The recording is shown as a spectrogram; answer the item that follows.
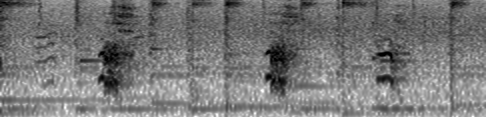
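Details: Female capuchin monkey, one of a troop, calling urgently after spotting a snake on the ground to warn the others of the predator: three sharp, squeaky chirps spaced about half a second to a second apart over steady background music.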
